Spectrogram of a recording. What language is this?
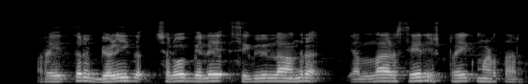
Kannada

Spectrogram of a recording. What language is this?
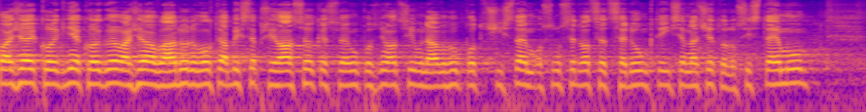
Czech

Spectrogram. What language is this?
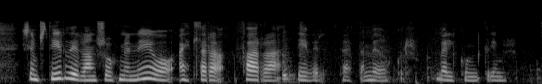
Icelandic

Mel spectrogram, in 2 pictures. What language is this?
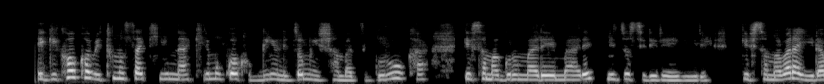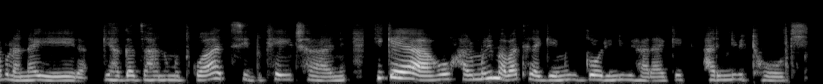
Rundi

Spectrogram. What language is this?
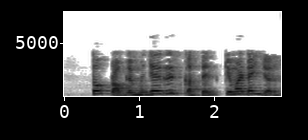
Marathi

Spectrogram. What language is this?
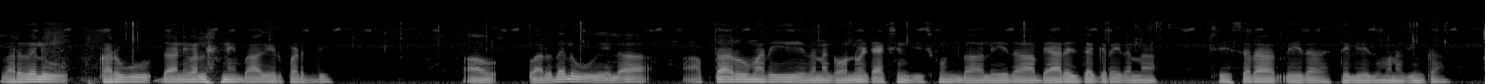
Telugu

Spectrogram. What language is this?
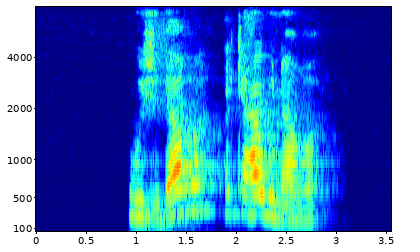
Kabyle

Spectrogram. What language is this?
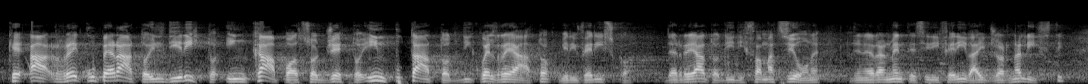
Italian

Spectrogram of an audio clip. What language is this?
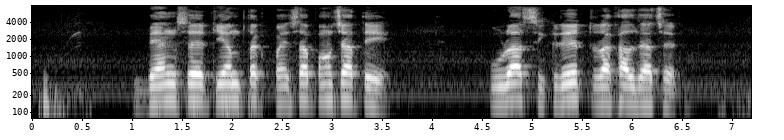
Magahi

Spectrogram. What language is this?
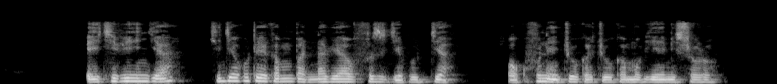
Ganda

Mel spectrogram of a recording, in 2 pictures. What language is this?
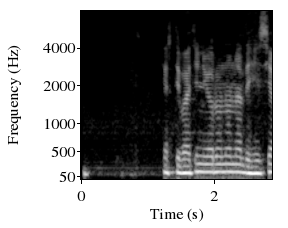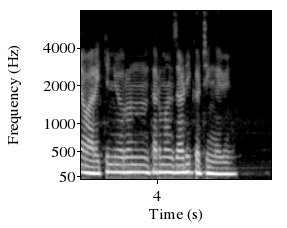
Pashto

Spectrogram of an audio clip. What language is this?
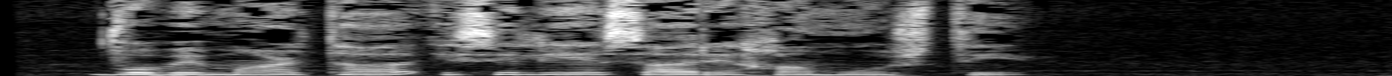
Urdu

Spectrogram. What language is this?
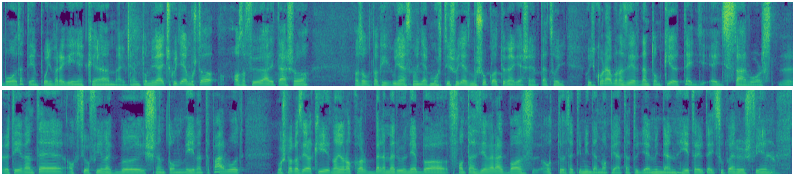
Hungarian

